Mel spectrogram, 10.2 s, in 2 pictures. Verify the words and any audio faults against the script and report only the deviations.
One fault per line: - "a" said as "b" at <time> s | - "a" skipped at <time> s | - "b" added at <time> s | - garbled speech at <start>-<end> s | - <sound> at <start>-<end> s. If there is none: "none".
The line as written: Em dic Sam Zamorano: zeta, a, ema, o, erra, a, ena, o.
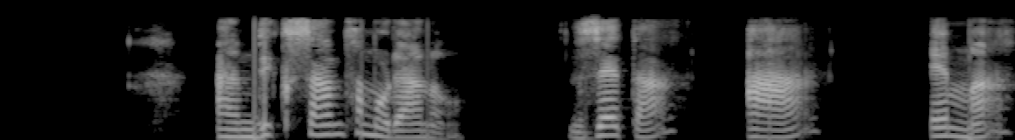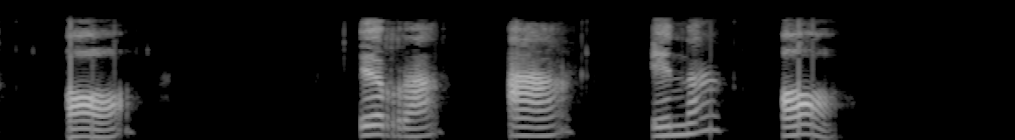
none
